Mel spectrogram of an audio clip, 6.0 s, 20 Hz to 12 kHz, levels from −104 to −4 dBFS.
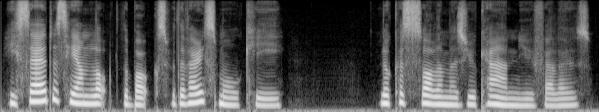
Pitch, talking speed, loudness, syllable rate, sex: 190 Hz, 200 wpm, -19 LUFS, 5.1 syllables/s, female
